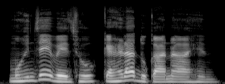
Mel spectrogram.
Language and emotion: Sindhi, neutral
